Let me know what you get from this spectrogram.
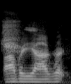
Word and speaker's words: Baba Yaga: Baba Yaga.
